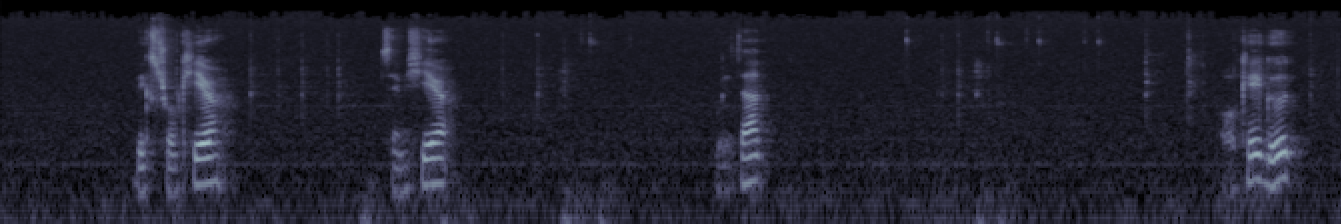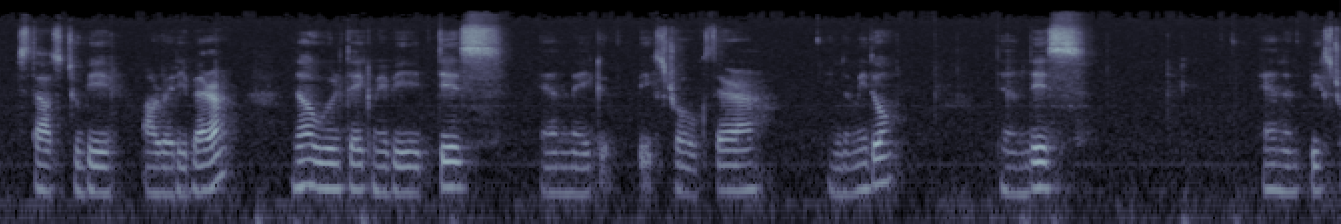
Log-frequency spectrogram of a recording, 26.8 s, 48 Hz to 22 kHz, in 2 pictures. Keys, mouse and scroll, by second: 0.7 middle click, 1.5 middle click, 1.9 middle click, 3.9-6.5 drag, 9.6-11.6 middle drag, 11.6 click, 11.8 middle click, 11.9 click, 12.6-14.5 middle drag, 16.5-22.1 middle drag, 25.3-26.8 drag.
